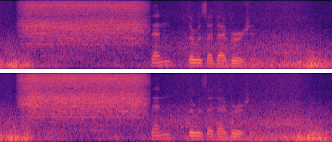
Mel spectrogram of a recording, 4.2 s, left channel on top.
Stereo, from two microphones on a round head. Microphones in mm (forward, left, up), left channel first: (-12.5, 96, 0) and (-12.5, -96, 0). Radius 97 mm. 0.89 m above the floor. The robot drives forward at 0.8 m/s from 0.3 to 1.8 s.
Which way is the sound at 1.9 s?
35° left (ahead or behind).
